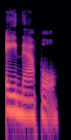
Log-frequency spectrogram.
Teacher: The N in turn connects to the O in off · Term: linking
